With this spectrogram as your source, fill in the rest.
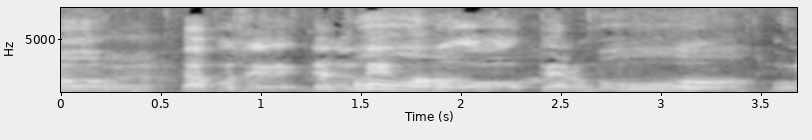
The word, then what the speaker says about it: buo: buho M buo buo actually buo ang pronunciation pero ang spelling niya is buo bu o dahil kasi puro batanguen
